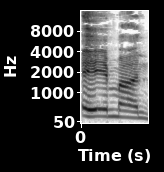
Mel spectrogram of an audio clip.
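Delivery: poor put-on Jamaican accent. Joking that a friend with dreads should talk like this: bad put-on jamaican accent. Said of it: "badly says Jamaican stuff".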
